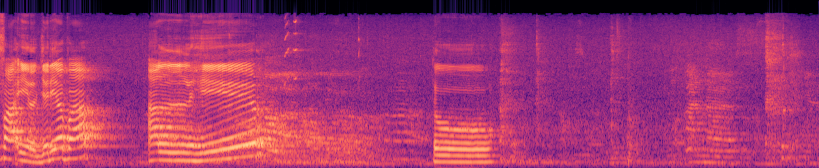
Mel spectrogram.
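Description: A man chants in a drawn-out, melodic voice through a microphone.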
